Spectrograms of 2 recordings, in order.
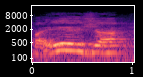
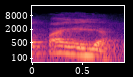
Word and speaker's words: paella: pronúncia correta é paella paeja é parede a bem se a gente leva em consideração que a origem espanhola a pronúncia seria paelha tá com a pronúncia do lh quando tem encontro de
